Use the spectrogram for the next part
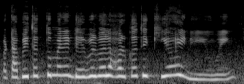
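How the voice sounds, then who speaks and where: A woman's voice: very high-pitched, big pitch swings, quick pace, a little hiss or hum, voice pushed up. A woman reading as a possessive teasing young lover. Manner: coaxing, playful, soft-spoken. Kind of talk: fan fiction read aloud.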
